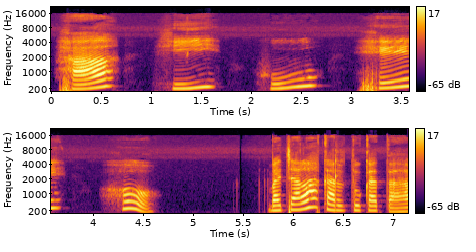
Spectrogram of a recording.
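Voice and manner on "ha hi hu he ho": ha, hi, hu, he, ho each spoken clearly, climbing higher; syllable drill. Shown as a demonstration. Teacher drills the H syllables for pupils. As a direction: read each syllable crisply for the class. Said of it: "kita baca".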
